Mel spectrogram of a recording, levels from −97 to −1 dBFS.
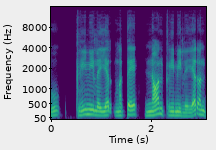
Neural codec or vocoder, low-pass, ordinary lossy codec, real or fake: codec, 32 kHz, 1.9 kbps, SNAC; 14.4 kHz; none; fake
